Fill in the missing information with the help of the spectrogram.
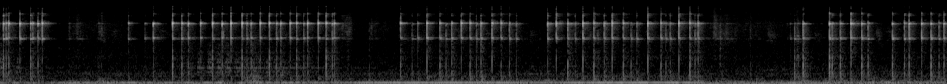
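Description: Long fingernails scratch and tap the glossy underside and foot ring of a small, empty white glazed porcelain dish with a scalloped rim, held upside down in both hands. Bursts of rapid, bright, high-pitched clicks and scrapes come in several runs separated by short pauses, each tap dying away almost instantly over a faint low hum.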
